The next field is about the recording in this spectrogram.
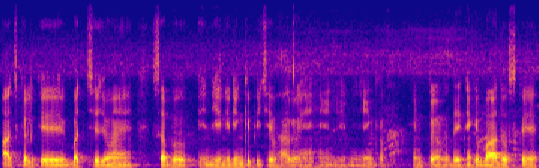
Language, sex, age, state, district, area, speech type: Hindi, male, 18-30, Uttar Pradesh, Pratapgarh, rural, spontaneous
